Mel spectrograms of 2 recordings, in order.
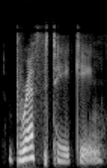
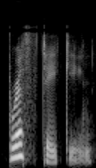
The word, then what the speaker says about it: breathtaking: of ooh cringe cringe breathtaking breathtaking you won't hear the th F very much but you'll hear a tiny little pause because of that airflow breathtaking it kind of sounds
